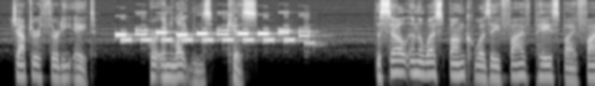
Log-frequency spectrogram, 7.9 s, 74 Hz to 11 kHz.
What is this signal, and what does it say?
Multi-frequency trunk signalling (R2, with the far end's replies), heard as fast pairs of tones, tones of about 140 ms, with room echo and speech in English. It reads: 1861383394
